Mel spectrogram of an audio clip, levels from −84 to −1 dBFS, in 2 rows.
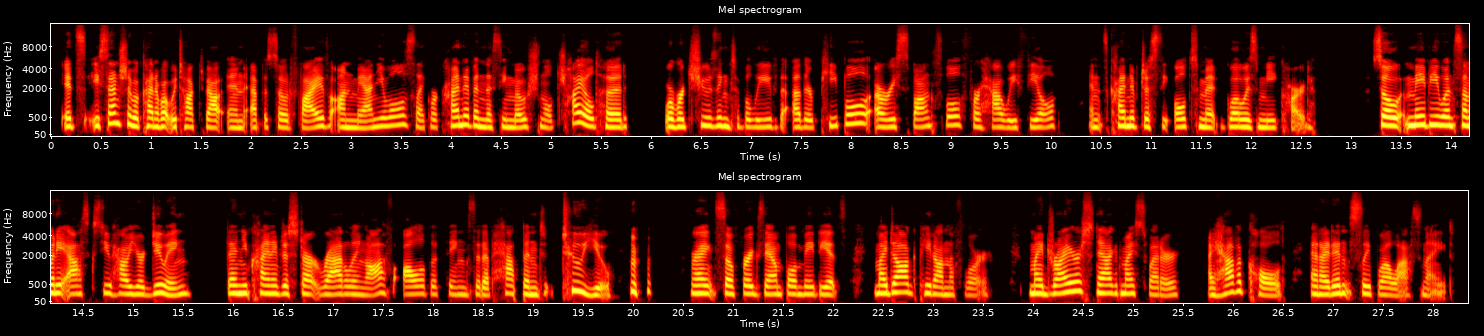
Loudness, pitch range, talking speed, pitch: -24 LUFS, 210-240 Hz, 215 wpm, 220 Hz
